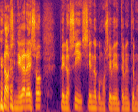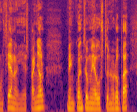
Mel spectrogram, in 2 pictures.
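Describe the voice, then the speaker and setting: Speaking very fast at a medium pitch, a man keeps a fairly even intonation on a very clean recording with a silent background. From Spain, Murcia and Castile (Palencia). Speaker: politician and diplomat. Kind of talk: interview. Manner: hesitant with repetitions.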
